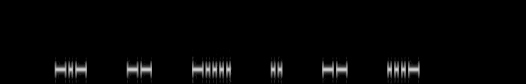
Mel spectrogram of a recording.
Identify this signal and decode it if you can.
Morse code, heard as a keyed tone, about 34 wpm, spaced as for 16 wpm, 700 Hz. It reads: KM6IMV
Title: USA Call Signs - 6 Characters - 4x Character Spacing - 35wpm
